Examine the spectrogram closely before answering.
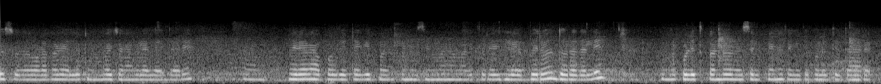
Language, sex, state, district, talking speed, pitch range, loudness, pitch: Kannada, female, Karnataka, Gulbarga, 115 wpm, 225-235 Hz, -17 LUFS, 230 Hz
